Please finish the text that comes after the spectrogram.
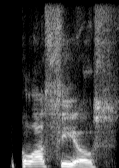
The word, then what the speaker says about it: Palacios: Did I pronounce that right? Palacios, like Palacios.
